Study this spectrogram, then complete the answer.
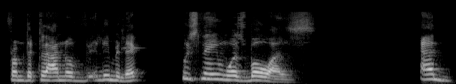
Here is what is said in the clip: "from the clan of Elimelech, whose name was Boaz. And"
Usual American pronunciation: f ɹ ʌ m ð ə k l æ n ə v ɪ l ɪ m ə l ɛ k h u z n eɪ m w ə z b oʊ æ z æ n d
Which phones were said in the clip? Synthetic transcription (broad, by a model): f ɹ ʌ m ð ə k l æ n ə v ɪ l ɪ m ə l ɛ k h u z n eɪ m w ə z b oʊ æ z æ n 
